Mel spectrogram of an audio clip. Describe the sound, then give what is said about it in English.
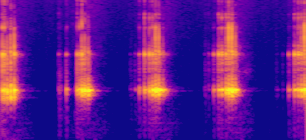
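A frog croaks in a steady, repeating rhythm, about five raspy calls in three seconds with brief silences between them, fairly loud, with no voices. “I know what's on the other side of rainbows, and that's frogs, more frogs, right? And ribbit, I've got mine right here.”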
